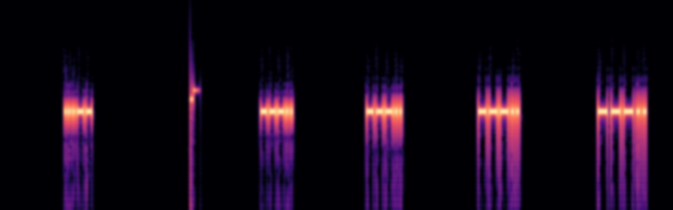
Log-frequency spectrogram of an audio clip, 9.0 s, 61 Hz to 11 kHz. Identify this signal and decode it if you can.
Morse code, heard as a keyed tone, about 37 wpm, spaced as for 8 wpm, 700 Hz. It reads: 3 8888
